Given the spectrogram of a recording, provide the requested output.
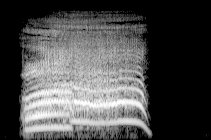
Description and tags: male scream Bram OEAAH
Bram screams OEAAH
